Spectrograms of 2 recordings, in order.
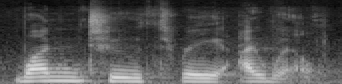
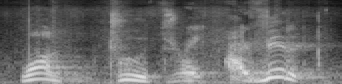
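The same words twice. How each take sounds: First: It is said in the speaker's ordinary accent. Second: It is said with a put-on German accent.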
